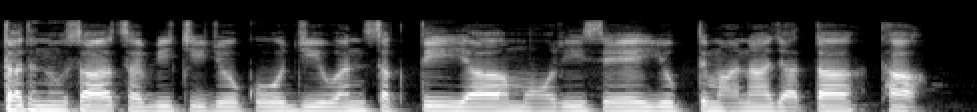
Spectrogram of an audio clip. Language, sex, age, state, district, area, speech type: Hindi, male, 30-45, Madhya Pradesh, Seoni, rural, read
